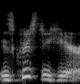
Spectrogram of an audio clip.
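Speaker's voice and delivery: put-on very thick Dutch accent, laid on. Retelling how Rob asked for her at the power plant front desk, in Rob's thick Dutch accent. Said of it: "very thick Dutch accent".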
